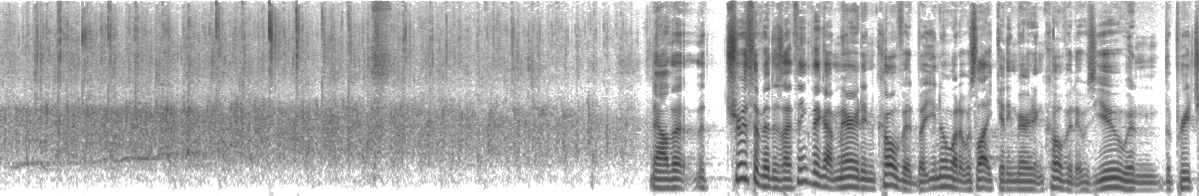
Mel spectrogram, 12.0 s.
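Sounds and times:
audience applauding a newly married couple: 0.0 - 6.8
speech: 6.5 - 11.9.

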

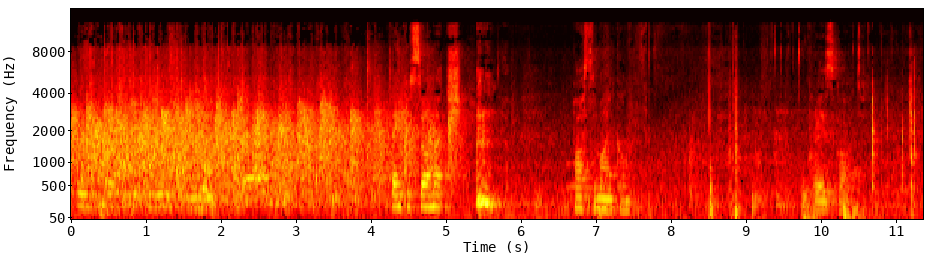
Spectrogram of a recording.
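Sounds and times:
audience clapping hands: 0.0 - 5.4
speech: 0.1 - 0.7, 4.3 - 5.8, 6.7 - 7.7, 9.9 - 10.6.

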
